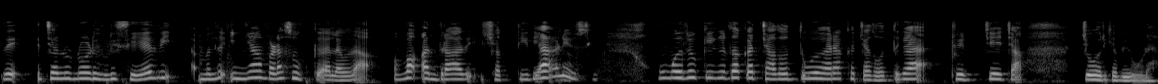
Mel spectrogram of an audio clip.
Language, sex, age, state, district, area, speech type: Dogri, female, 30-45, Jammu and Kashmir, Udhampur, rural, spontaneous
